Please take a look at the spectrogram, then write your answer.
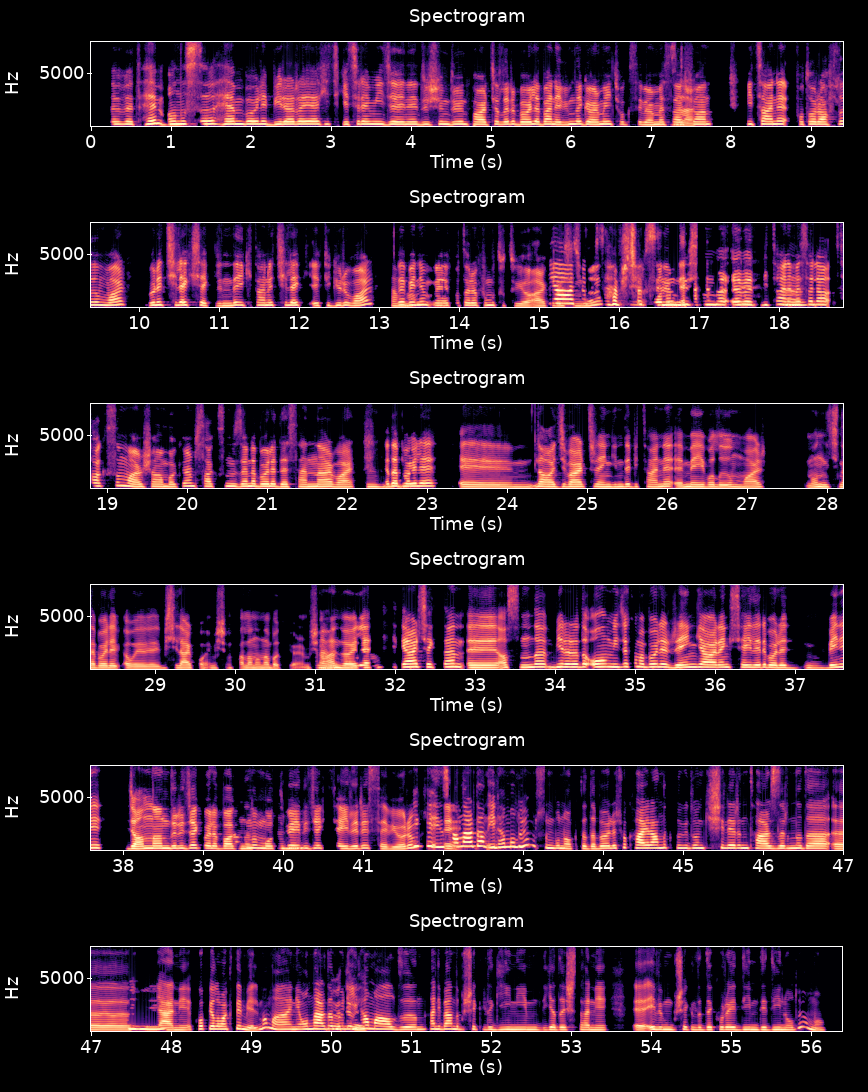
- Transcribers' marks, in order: other background noise; laughing while speaking: "Ya çok güzelmiş, çok sevimli"; chuckle; "meyveliğim" said as "meyvalığım"
- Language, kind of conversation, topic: Turkish, podcast, Kendi estetiğini nasıl tanımlarsın?
- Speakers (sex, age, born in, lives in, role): female, 20-24, Turkey, Germany, guest; female, 40-44, Turkey, Netherlands, host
